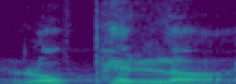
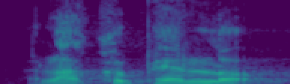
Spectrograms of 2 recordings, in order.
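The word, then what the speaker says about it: Rockefeller: 참 최고 부자입니다 우리는 록펠러 이렇게 하지만 미국 사람들은 록펠러라고 안 합니다 라코펠러 이렇게 부릅니다 우리 동북외에는 항상 원문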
